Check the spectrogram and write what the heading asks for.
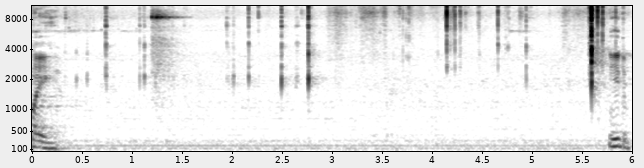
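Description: Faint, scattered light clicks of a jeweler's screwdriver and a Victrola No. 2 phonograph reproducer being handled, over a steady low hum.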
